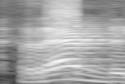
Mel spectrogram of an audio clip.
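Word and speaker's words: wrapped: अब क्या हुआ देखिए, हल्कू once again रैप्ड the seat, अब हल्कू ने फिर से रैप्ड, ठीक है, डब्ल्यू यहां पे साइलेंट होता है, रैप्ड यानी होता है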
